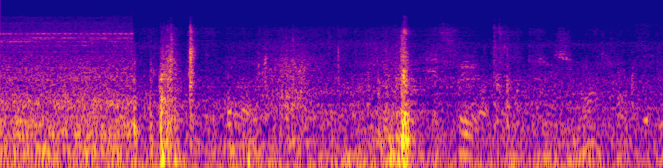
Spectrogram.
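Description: Air blows steadily from cabin vents.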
